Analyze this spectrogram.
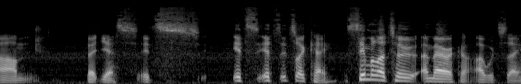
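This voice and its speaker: With an Australian accent, a man speaks at a moderate pace in a dry, close sound with no echo. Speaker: university English teacher. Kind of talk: casual conversation.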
